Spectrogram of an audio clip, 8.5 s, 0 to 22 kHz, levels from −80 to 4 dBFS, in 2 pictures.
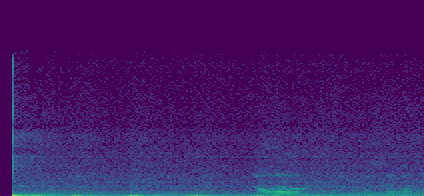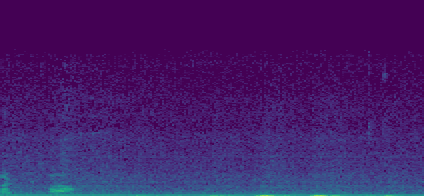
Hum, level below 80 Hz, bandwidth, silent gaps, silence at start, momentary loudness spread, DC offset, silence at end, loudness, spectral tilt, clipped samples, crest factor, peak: none; -32 dBFS; 16 kHz; none; 0.1 s; 11 LU; under 0.1%; 0 s; -35 LUFS; -6 dB/octave; under 0.1%; 22 dB; -2 dBFS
